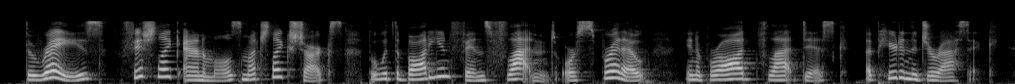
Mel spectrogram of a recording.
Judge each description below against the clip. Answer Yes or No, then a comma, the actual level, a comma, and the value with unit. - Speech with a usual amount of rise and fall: No, wide, 6.0 semitones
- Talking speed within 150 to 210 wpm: Yes, average, 160 wpm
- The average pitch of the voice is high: Yes, high, 230 Hz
